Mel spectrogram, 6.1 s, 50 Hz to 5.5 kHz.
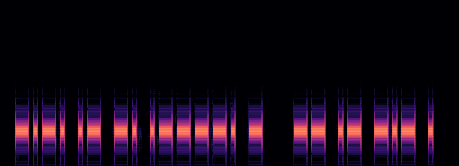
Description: Morse code, heard as a keyed tone, about 20 wpm, 600 Hz. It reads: CAN'T MAKE
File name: CW / Practice / EnglishSayings20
